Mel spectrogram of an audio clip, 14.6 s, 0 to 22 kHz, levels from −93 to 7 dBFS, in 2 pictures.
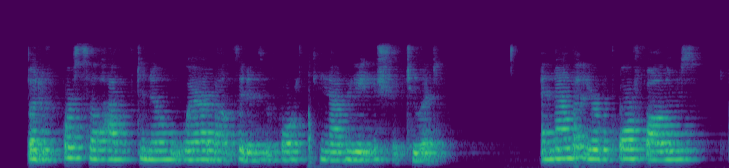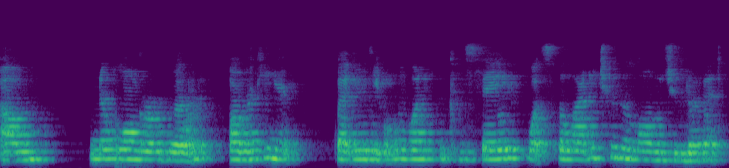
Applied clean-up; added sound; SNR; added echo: neural mask model DeepFilterNet 3.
